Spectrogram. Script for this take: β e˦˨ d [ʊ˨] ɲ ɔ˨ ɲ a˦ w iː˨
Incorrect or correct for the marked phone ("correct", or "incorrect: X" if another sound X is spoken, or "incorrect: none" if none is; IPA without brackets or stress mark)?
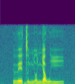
correct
